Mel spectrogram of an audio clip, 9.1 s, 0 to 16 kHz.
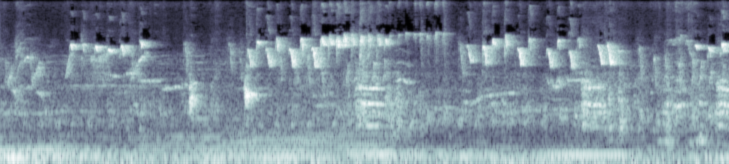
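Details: Javan bushlark singing on 24 September at ten o'clock: a busy, varied stream of high chirps, trills and short rising whistles, with quick runs of repeated bright notes and a steady low hum underneath.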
